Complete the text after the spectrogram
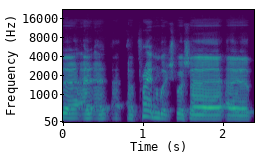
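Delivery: ordinary delivery, nothing marked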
